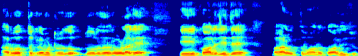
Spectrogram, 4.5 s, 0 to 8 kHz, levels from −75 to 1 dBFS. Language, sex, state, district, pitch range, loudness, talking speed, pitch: Kannada, male, Karnataka, Dakshina Kannada, 115-130 Hz, -15 LUFS, 135 wpm, 120 Hz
